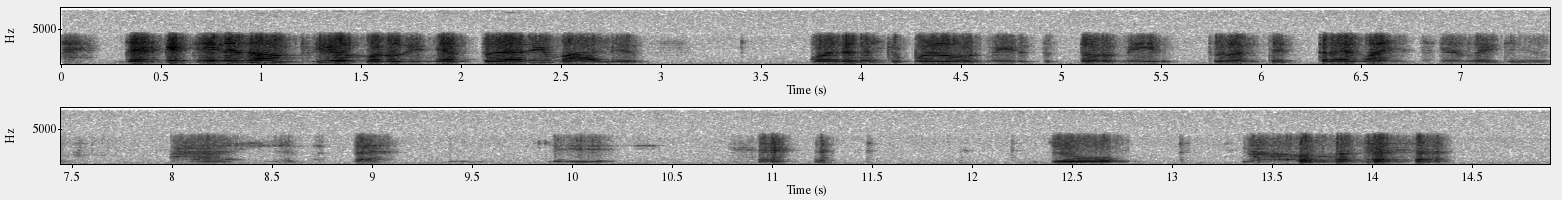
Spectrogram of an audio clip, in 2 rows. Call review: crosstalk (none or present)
none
